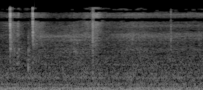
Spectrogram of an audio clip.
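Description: A few short clicks of small parts and a screwdriver being handled at a plastic parts tray and a small plastic meter case, over a steady low hum.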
